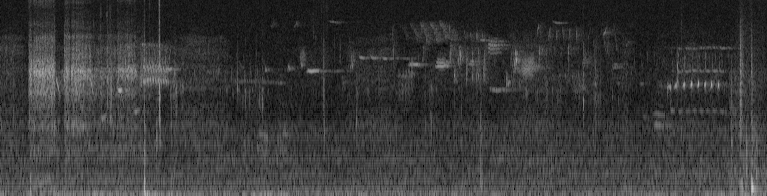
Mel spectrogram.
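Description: Small birds chirping and calling with short high notes, and a fast trill about ten seconds in. A loud burst of rustling noise comes in the first two seconds.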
